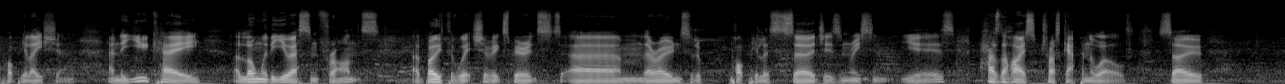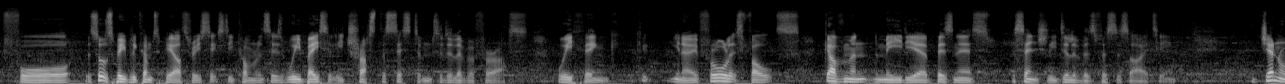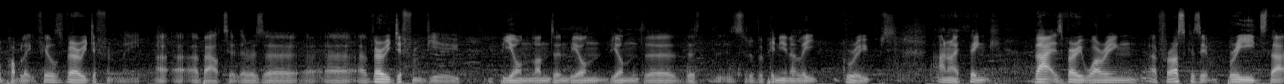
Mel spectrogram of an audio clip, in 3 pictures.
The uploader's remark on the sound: The second of two shows recorded at PRWeek's PR360 conference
